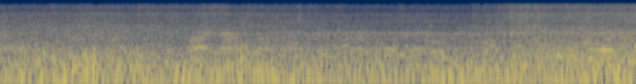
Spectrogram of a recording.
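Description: Wind buffeting the microphone in a steady low rumble, with the indistinct voices of many people on the beach behind it.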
